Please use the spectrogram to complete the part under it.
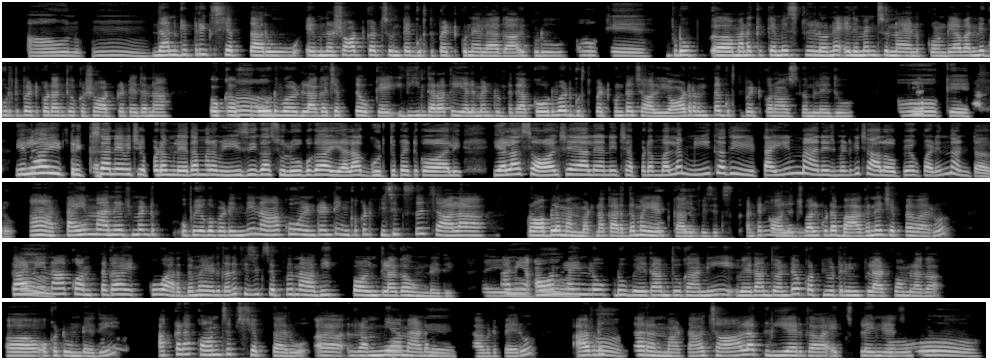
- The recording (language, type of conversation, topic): Telugu, podcast, డిజిటల్ సాధనాలు విద్యలో నిజంగా సహాయపడాయా అని మీరు భావిస్తున్నారా?
- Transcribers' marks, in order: in English: "ట్రిక్స్"; in English: "షార్ట్‌కట్స్"; in English: "కెమిస్ట్రీలోనే ఎలిమెంట్స్"; in English: "షార్ట్‌కట్"; in English: "కోడ్ వర్డ్"; in English: "ఎలిమెంట్"; in English: "కోడ్ వర్డ్"; in English: "ఆర్డర్"; in English: "ట్రిక్స్"; other noise; in English: "ఈజీగా"; in English: "సాల్వ్"; in English: "టైమ్ మేనేజ్మెంట్‌కి"; in English: "టైమ్ మేనేజ్‍మెంట్"; in English: "ఫిజిక్స్"; in English: "ప్రాబ్లమ్"; in English: "ఫిజిక్స్"; in English: "కాలేజ్"; in English: "ఫిజిక్స్"; in English: "వీక్ పాయింట్"; in English: "ఆన్‍లైన్‍లో"; in English: "ట్యూటరింగ్ ప్లాట్‍ఫామ్"; in English: "కాన్సెప్ట్స్"; in English: "క్లియర్‌గా ఎక్స్‌ప్లెయిన్"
